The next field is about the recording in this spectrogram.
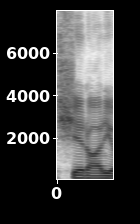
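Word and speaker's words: Schiit Audio: And that is how they pronounce it, Shit Audio.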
